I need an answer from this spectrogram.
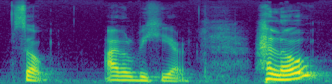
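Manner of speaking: usual speaking voice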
